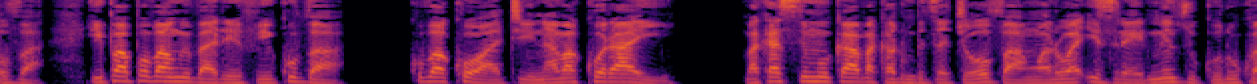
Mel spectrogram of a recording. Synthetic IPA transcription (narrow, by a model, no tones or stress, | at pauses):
a | ipapo̞ʋamwe̞ʋaɾe̞vʱikub͡va | kuʋako̞ɦatinaʋako̞ɾaːi | ʋakasimukaʋakaɾumbid͡zad͡ʒe̞ɦo̞vʱamwaɾiwaʔis̬rae̞rine̞ziɡʱuɾukwaː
